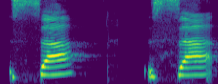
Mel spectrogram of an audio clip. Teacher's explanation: زا سیٹی والے حروف کا آ گیا ہے، اس لیے ہم نے اس میں سیٹی نکالی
